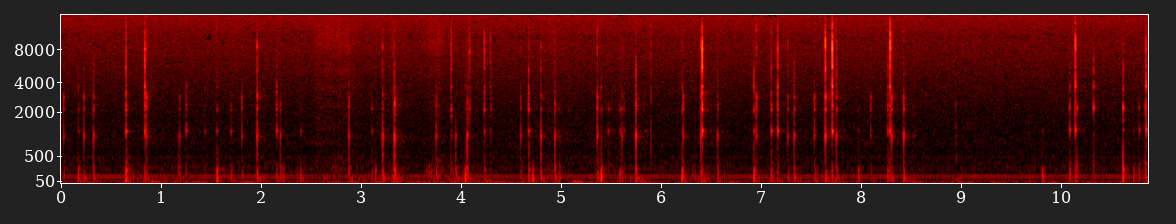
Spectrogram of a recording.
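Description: Long nails tap quickly over the lid top and sides of a small, hollow, cylindrical bamboo container with a lid. The result is a quiet, irregular stream of short, dry clicks with bright edges that die away at once. A steady low hum runs underneath.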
